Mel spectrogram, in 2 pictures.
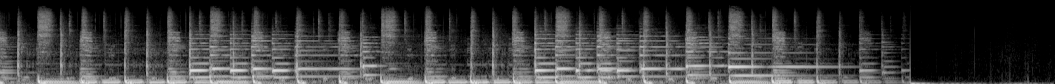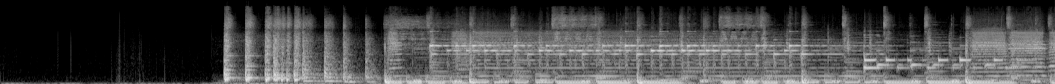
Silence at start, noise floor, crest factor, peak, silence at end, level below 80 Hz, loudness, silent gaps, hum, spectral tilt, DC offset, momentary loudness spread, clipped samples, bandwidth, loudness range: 0 s; -44 dBFS; 14 dB; 0 dBFS; 0 s; -22 dBFS; -14 LUFS; none; none; -4.5 dB/octave; under 0.1%; 7 LU; under 0.1%; 16.5 kHz; 8 LU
